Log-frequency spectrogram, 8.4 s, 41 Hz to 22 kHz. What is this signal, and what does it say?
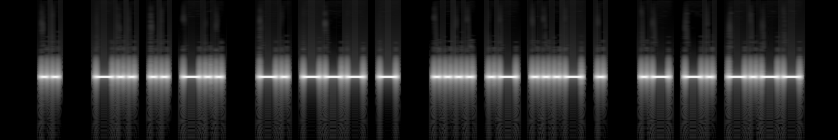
Morse code, heard as a keyed tone, about 22 wpm, 700 Hz. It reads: I DID NOT HAVE ANY
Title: Sets of 5 Words Encore 22wpm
